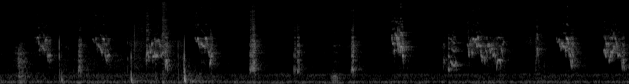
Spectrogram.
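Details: Parakeets kept as pets chatter busily, with rapid scratchy chirps and squeaky notes sliding up and down, mixed with a few sharp clicks.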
